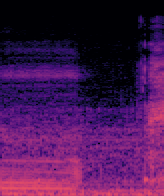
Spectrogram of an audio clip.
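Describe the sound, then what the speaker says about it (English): Loud, rumbling snoring close by, one drawn-out breath with a rough, buzzing tone. "Very loud snoring."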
